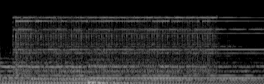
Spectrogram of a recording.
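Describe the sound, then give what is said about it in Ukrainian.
A telephone bell rings steadily at around midnight, its bright metallic tones sustained for about two seconds alongside a low hum before cutting off abruptly. “Телефонний дзвоник пролунав десь о півночі.”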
